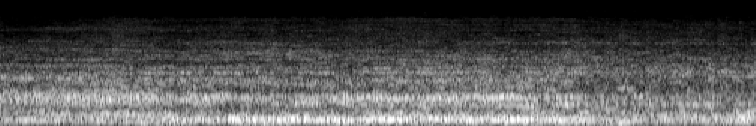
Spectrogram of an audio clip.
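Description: Steady running noise of the Howrah–Puri Superfast Express, heard on board as the train moves, an even, continuous noise.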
